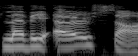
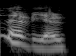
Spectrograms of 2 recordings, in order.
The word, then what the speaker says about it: Leviosa: Depp a furry in a wizard that doesn't know it's pronounced Leviosa I'm not Livia ah talk to the nice alien from red vs.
